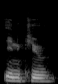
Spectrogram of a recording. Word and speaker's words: enqueue: queue and DQ so the pronunciation is in queue in British English okay we're going to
